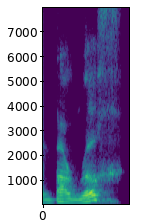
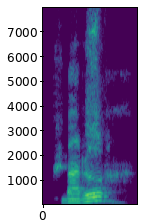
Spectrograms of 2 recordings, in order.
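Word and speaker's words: ברוך: You'll hear other people, the standard North American pronunciation is just like an R. We say Baruch. Baruch. And here in McAllen, we also have a lot of Spanish speakers. The Sephardic pronunciation is just like the Spanish R, Resh. Baruch. So in our congregation, you might be saying Baruch, and there's somebody on your right who's Israeli who says Baruch.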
